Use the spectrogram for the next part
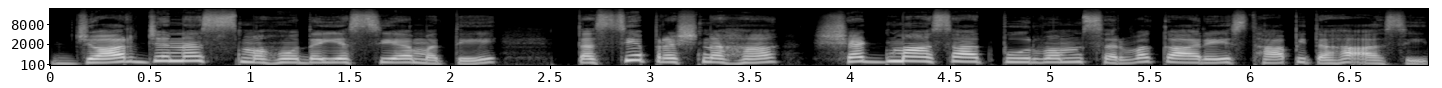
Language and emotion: Sanskrit, neutral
